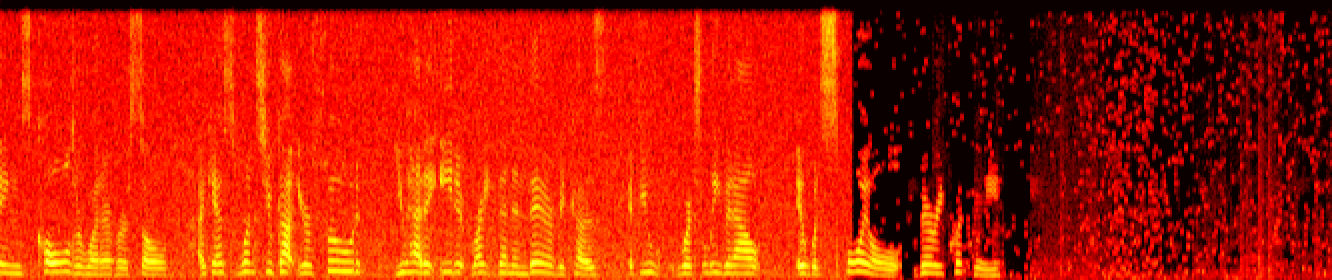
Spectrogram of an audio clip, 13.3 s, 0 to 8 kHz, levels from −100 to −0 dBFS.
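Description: From 8.52 s to the end, the background drops and breaks up into twinkling specks. This is overdone noise removal: an aggressive noise reducer shuts off individual frequency bands near its noise estimate, taking quiet parts of the speech with them.

The room noise, normally about 14 dB below the speech, drops out by about 40 dB at 8.73 to 9.27 s, 9.52 to 9.72 s and 10.05 to 10.29 s, and dips by about 19 dB at 11.57 to 11.98 s. This is background gated by the echo canceller, which pulled the microphone down hard while the far loudspeaker played.

From 9.74 to 10.04 s, and briefly at 10.30 to 10.37 s, a faint copy of the speech trails about 299 ms behind. This is echo leak, likely from a loudspeaker whose echo canceller let part of the pickup through.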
